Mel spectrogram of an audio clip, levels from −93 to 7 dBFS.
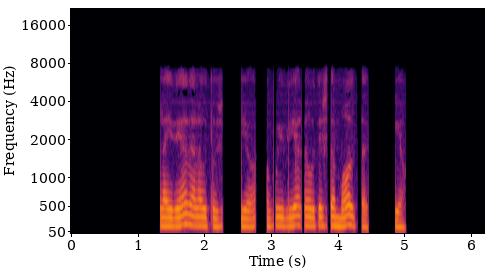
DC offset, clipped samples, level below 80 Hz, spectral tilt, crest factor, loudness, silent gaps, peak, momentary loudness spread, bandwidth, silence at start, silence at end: under 0.1%; under 0.1%; -60 dBFS; -8 dB/octave; 16 dB; -23 LUFS; 2.28-2.53 s, 2.78-2.92 s, 4.30-4.35 s, 4.47-4.85 s; -8 dBFS; 9 LU; 7.4 kHz; 1.35 s; 1.2 s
